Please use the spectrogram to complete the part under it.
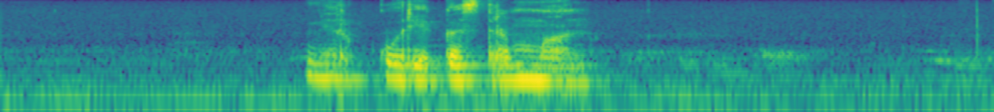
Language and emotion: Russian, angry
